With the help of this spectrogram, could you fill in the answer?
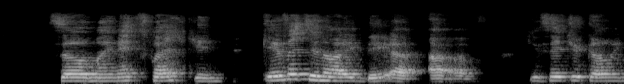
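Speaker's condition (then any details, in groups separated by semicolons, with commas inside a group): Cerebral palsy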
